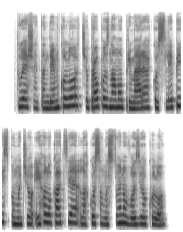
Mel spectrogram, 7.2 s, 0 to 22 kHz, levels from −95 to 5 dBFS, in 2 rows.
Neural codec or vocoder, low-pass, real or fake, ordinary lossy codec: none; 14.4 kHz; real; none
